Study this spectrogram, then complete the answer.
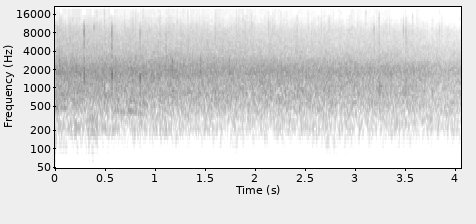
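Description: A concert audience at the Zlatna Bubamara 2026 festival in Macedonia applauds a singer, a dense, even clapping that holds steady throughout with a few sharper claps early on.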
